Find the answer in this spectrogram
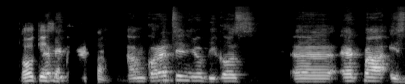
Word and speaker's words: Ekpa: name is not Igbo, and my name is not Akpan. My name is Ekpa.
